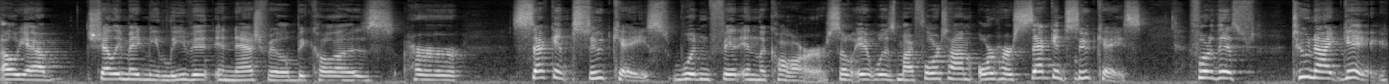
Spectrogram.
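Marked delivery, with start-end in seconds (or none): none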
